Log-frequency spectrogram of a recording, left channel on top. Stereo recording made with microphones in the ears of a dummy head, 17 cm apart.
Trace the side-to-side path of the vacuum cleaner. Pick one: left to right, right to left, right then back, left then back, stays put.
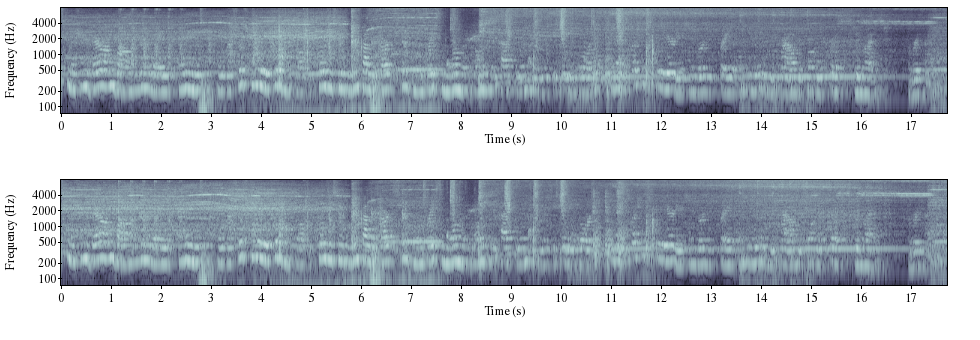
left then back.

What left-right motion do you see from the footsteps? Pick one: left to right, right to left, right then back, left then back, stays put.
right then back.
